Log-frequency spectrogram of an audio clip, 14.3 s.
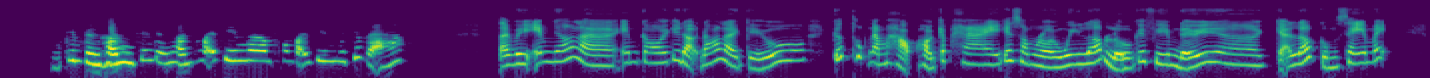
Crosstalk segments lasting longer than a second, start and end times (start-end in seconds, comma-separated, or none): none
